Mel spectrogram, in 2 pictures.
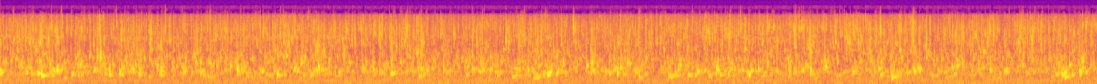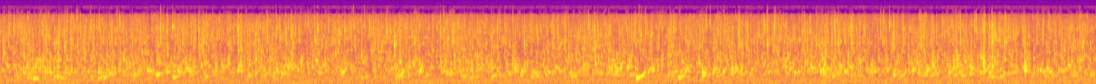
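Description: Brook babbling: steady trickling water with many small gurgles.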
